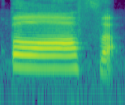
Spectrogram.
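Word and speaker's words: ق: காஃப் காஃப் காஃப். So back side of the tongue வந்து ஊவியூலாக இருக்குல்ல, அதுக்கும் கொஞ்சமாக முன்னாடி பேலட்டில் புஷ் ஆகி டச் ஆகணும்.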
